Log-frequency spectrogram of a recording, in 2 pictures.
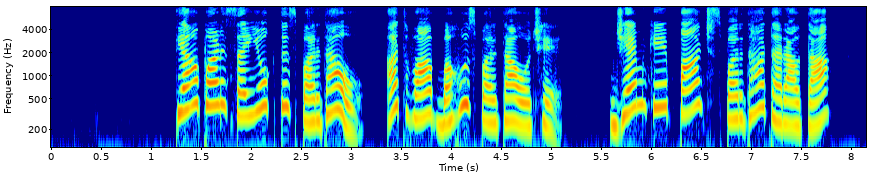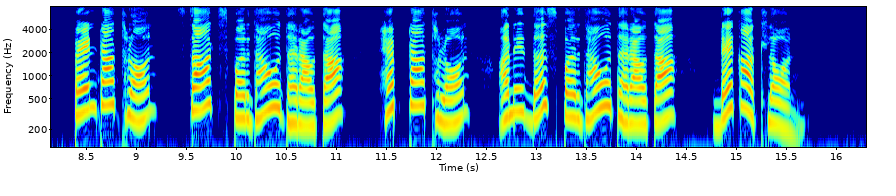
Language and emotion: Gujarati, neutral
